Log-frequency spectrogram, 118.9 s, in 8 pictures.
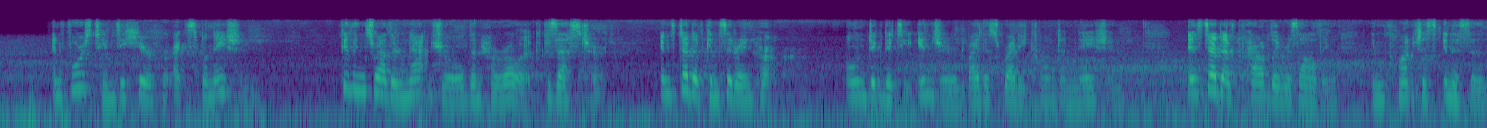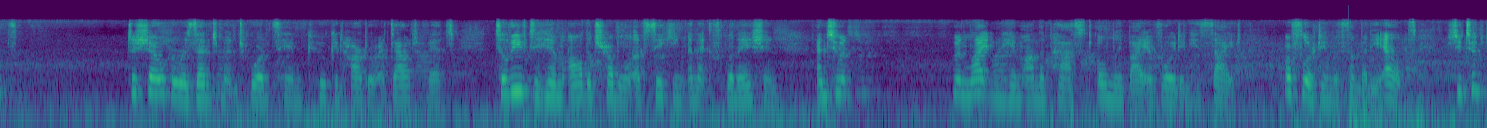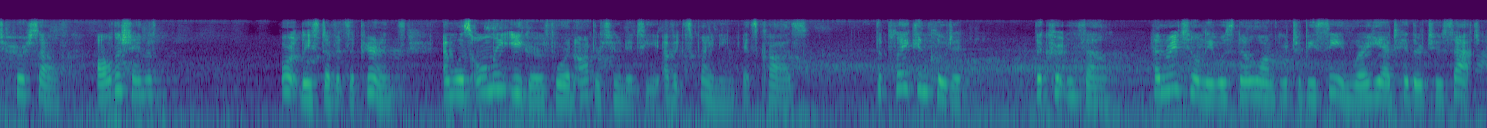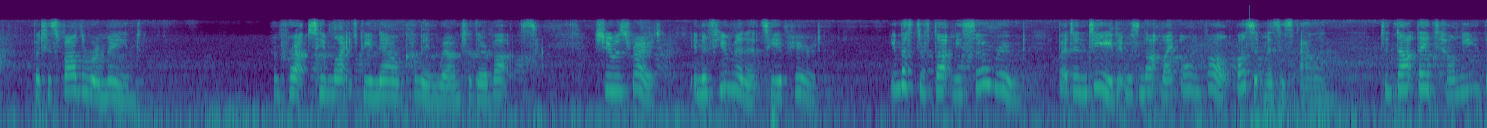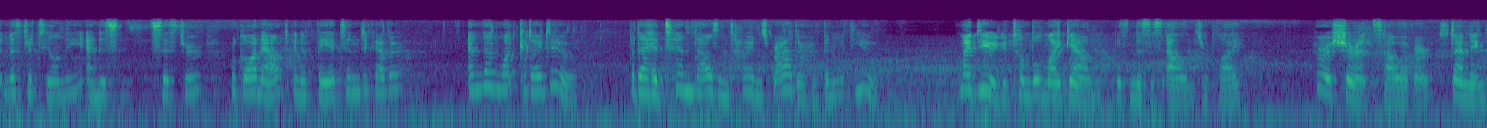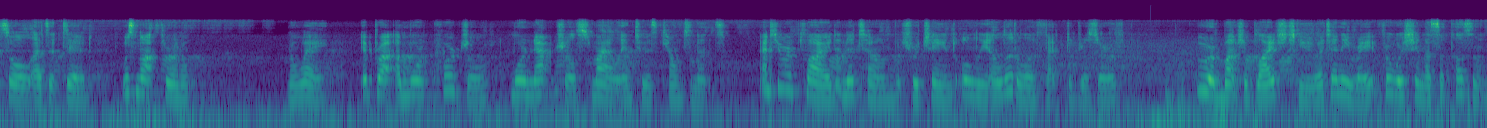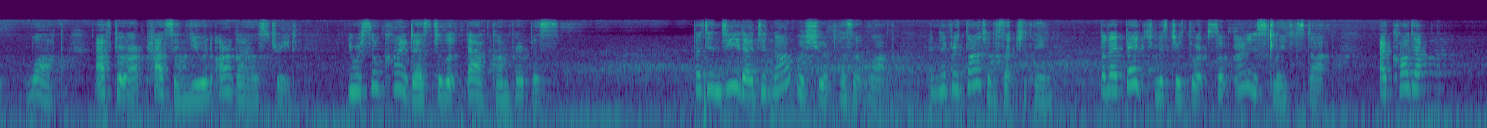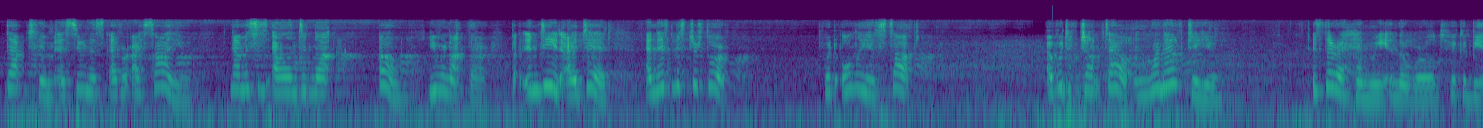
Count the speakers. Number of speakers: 1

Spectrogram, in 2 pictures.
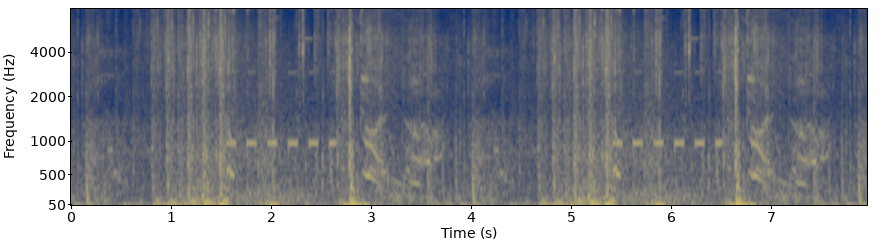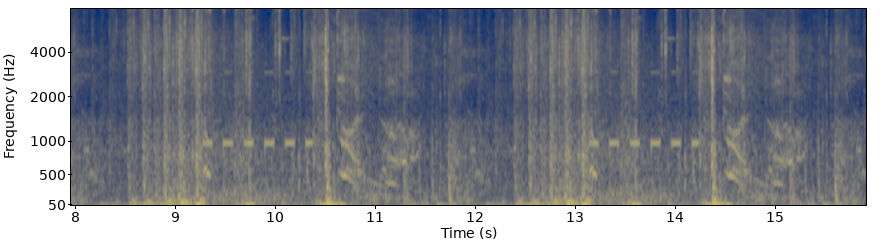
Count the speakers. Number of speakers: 0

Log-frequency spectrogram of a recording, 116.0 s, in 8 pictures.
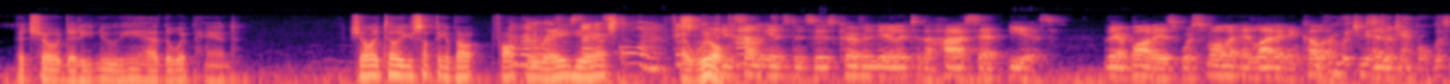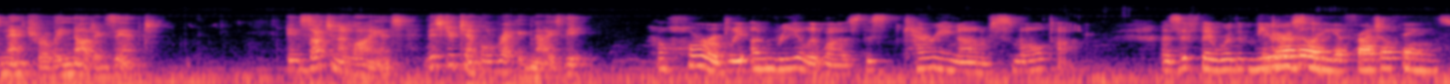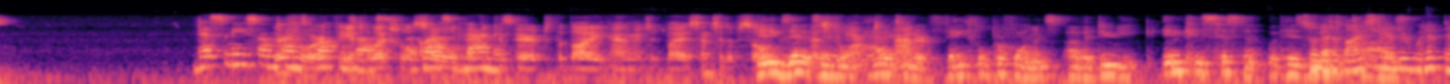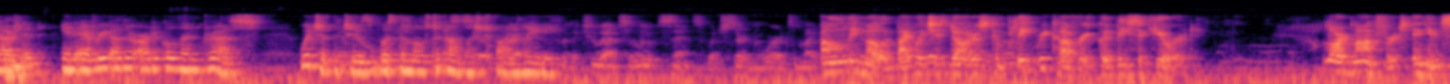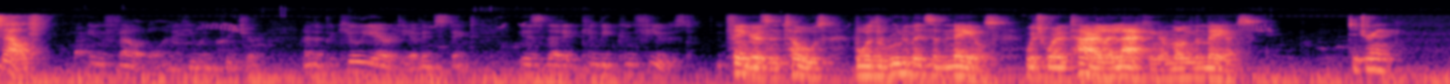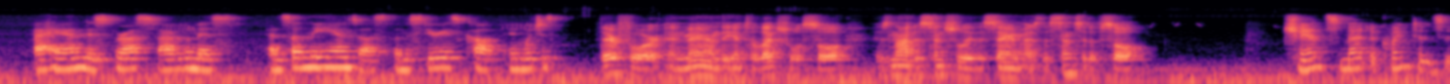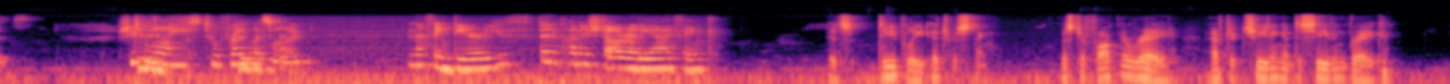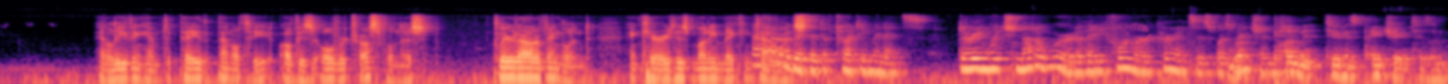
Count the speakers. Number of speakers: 10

